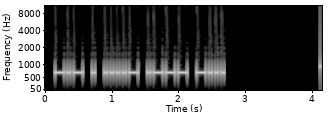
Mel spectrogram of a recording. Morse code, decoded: KE4JB

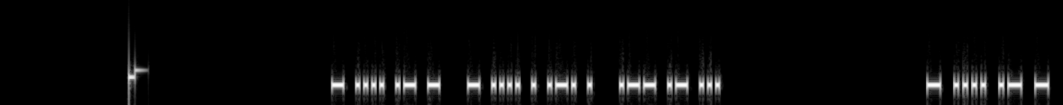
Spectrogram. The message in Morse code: THAT THERE WAS THAT

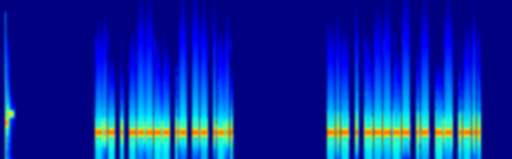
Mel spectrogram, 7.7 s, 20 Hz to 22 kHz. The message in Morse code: KE0AML KE0AML

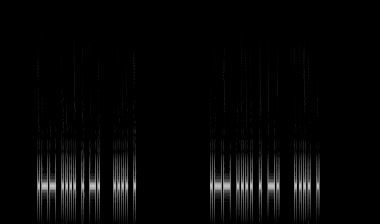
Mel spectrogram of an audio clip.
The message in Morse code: WHEN HE WHEN HE

